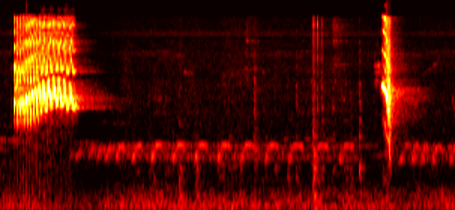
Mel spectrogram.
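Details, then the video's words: Javan myna letting out one long, loud, rasping squawk, then a single sharp note near the end, with a steady thin tone humming in the background. "Suara Burung Jalak Kebo"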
